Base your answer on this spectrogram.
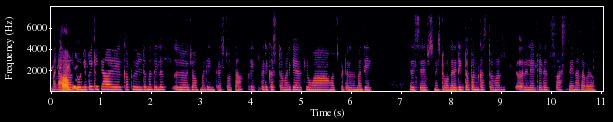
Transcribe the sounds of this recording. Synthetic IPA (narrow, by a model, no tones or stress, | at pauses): məlaad̪oniːpəjkit̪jaekafiːlɖməd̪ʱːilət͡sd͡ʑɔbməd̪ʱjeiɳʈəɾesʈɦot̪aek̚t̪əɾiːkəsʈəməɾɡeəɾkĩw̃ʋaɦɔspiʈəlməd̪ʱːje | ɾisəɾfsnisʈʋəɡəjɾet̪it̪ʰəːpəɳkəsʈəməɾː | ileʈeɽət͡səst̪əjnasəɡɭəː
